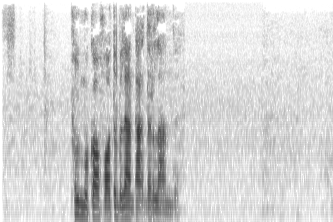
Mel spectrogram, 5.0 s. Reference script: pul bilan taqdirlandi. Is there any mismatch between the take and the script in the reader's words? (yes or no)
yes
